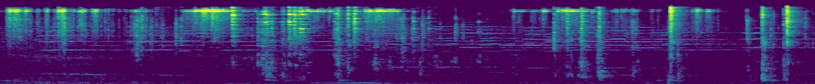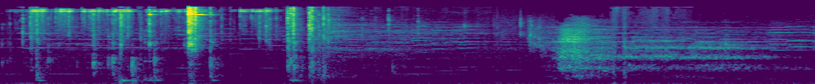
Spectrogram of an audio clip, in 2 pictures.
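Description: Metal chain and padlock clinking and rattling as they are handled by hand, in irregular sharp clicks, over soft background music.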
